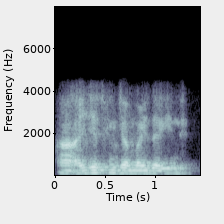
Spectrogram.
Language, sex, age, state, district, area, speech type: Manipuri, male, 30-45, Manipur, Imphal West, rural, conversation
